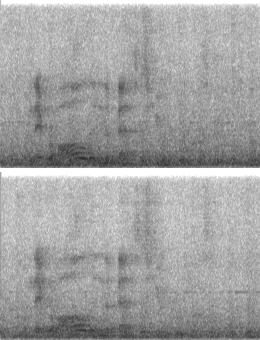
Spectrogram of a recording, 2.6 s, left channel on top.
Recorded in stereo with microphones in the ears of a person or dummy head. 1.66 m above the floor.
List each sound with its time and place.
0.2 s a man speaking: 10° left (ahead or behind), 2.5 m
